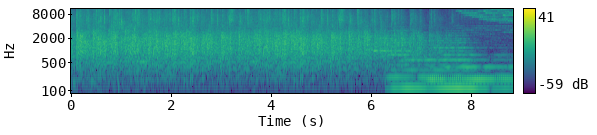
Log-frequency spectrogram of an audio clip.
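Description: A live concert audience applauds a performer with loud, sustained clapping; near the end, sustained musical tones rise as the band begins playing under the fading applause.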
